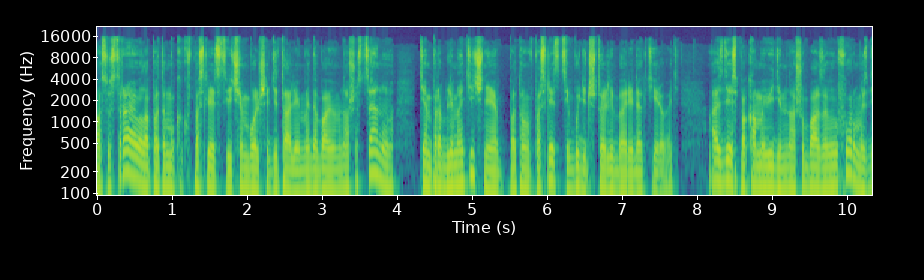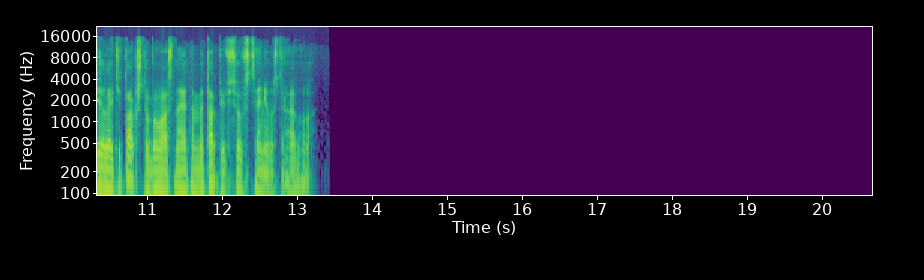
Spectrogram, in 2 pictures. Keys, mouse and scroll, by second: 7.9 middle click, 12.4 middle click.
